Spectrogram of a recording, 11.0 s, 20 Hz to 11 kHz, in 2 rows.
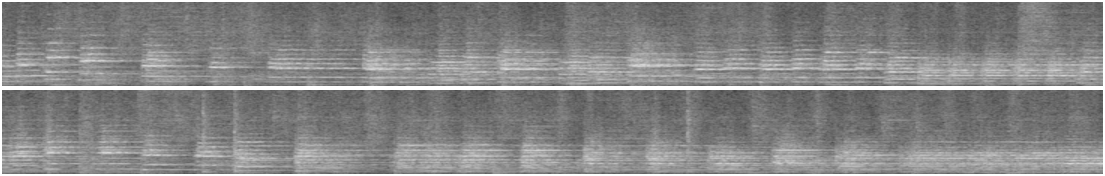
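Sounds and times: steel pans playing: 0.0 - 11.0.

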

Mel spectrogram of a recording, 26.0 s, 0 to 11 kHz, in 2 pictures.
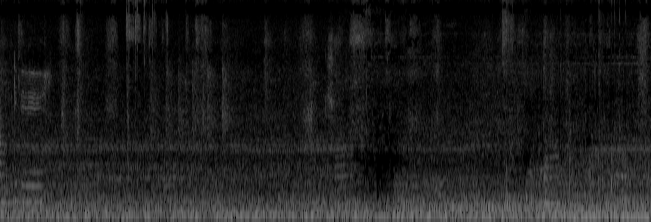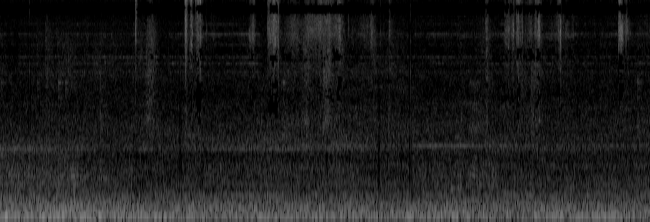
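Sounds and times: low background rumble: 0.0 - 26.0.

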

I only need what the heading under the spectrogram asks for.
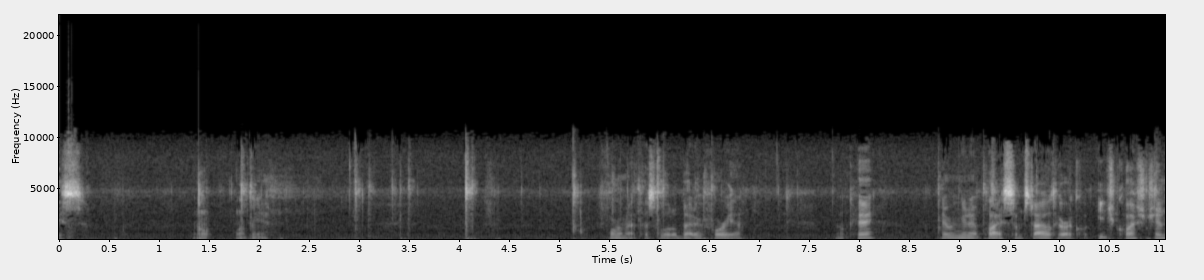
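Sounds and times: computer keyboard keystrokes: 2.9 - 4.2.

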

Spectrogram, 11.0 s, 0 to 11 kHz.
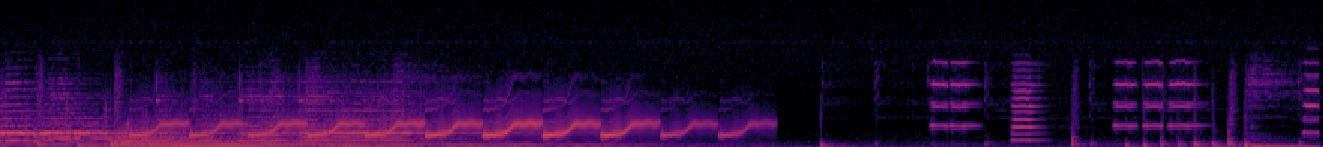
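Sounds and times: low steady hum: 0.8 - 6.8
cartoon boing pitch glides: 1.0 - 6.5.

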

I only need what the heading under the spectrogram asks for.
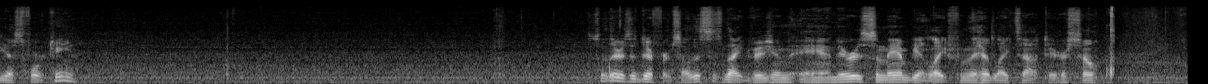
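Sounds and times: vehicle engine idling: 0.0 - 11.9.

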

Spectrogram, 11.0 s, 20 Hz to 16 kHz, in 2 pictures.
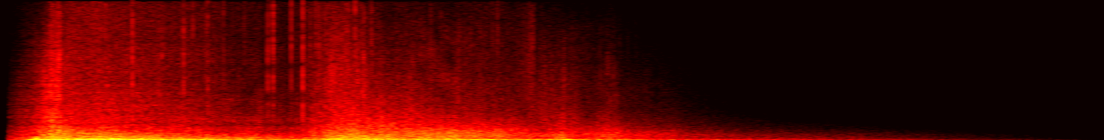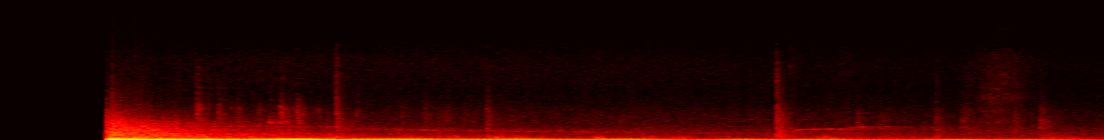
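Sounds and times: deep cinematic boom: 6.1 - 10.3.

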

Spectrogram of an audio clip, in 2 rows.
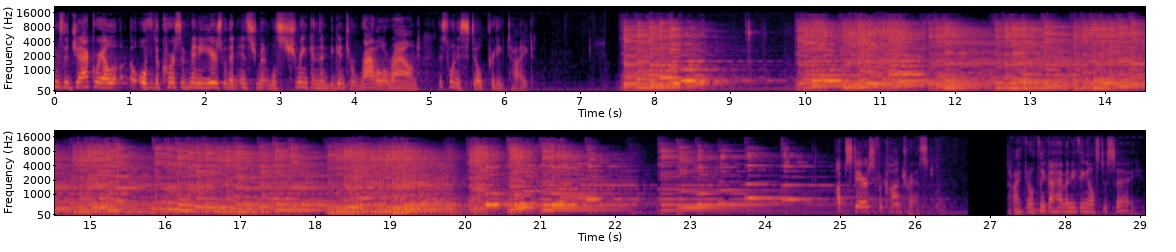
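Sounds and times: harpsichord playing: 7.5 - 25.4.

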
